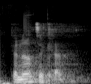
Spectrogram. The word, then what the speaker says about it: Karnataka: which is Karnataka, and I've probably got the pronunciation wrong. – Karnataka. – Thank you.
